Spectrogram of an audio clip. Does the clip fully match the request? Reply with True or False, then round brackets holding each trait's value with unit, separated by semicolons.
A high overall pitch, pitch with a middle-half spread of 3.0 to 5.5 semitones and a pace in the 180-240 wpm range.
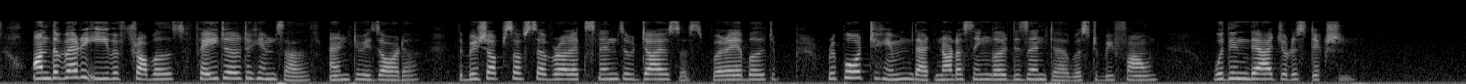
False (235 Hz; 3.3 semitones; 150 wpm)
